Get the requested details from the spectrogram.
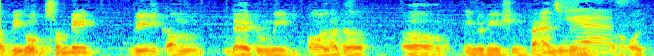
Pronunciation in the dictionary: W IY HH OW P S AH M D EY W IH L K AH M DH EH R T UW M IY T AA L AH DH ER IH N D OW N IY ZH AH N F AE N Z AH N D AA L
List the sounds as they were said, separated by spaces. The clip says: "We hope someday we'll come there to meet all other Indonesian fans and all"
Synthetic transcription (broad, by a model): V IY HH OW P S AH M D EY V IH L K AH M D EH R T UW M IY T AA L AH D ER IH N D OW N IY SH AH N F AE N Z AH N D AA L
